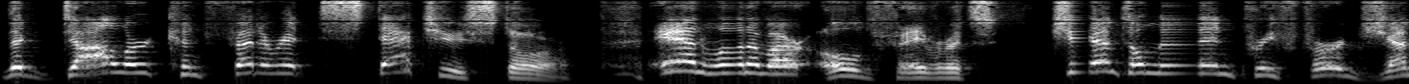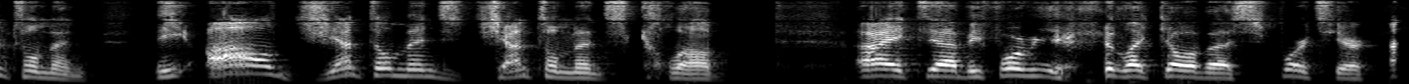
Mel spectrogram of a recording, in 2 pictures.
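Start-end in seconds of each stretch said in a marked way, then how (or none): 0.0-10.7 mock ad read.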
